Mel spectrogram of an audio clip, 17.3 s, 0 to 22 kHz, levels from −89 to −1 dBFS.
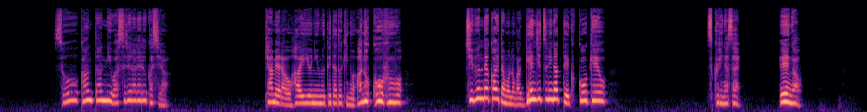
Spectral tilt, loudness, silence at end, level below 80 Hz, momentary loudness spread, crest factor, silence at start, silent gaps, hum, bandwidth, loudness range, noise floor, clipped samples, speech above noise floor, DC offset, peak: -4 dB/octave; -24 LUFS; 1.35 s; -72 dBFS; 11 LU; 20 dB; 1.1 s; none; none; 17 kHz; 8 LU; -75 dBFS; under 0.1%; 53 dB; under 0.1%; -6 dBFS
